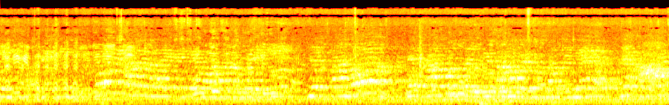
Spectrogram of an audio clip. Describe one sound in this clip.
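A metal ladle sloshes and stirs thick syrup in a large pot.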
